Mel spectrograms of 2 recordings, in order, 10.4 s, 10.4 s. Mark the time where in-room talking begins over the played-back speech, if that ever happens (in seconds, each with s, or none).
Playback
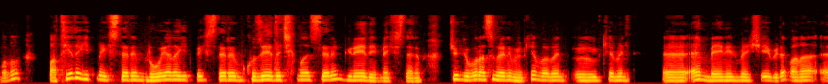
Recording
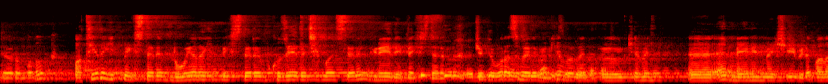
5.0 s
